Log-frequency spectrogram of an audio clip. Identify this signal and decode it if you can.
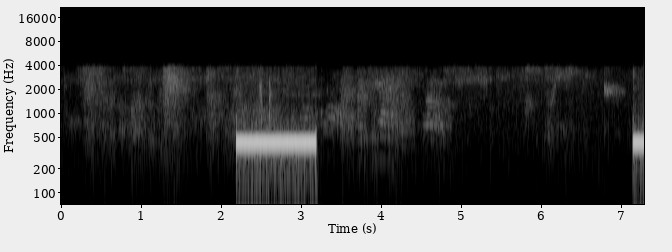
Ringback tone (Europe, 425 Hz), with speech.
